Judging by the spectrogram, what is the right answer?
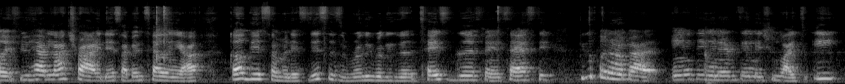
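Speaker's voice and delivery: ordinary delivery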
